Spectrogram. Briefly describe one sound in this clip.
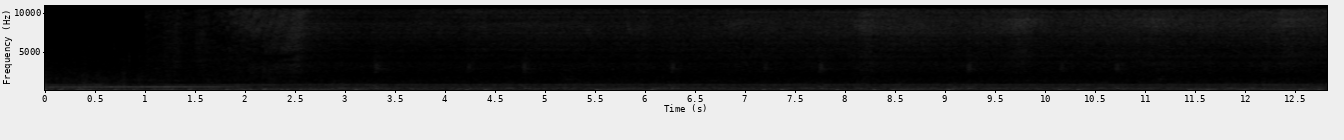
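An airbrush hisses steadily as it sprays paint.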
